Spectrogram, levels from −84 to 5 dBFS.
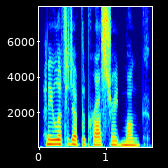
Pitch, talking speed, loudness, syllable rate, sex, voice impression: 215 Hz, 245 wpm, -17 LUFS, 6.5 syllables/s, female, feminine, slightly adult-like, clear, slightly cute, refreshing, friendly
